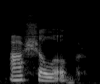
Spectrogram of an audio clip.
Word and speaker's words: axolotl: It looks like a pregnant axolotl. – It does. It's a very accurate description. – Or ashalok. Because apparently that's how it's pronounced in Mexico.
